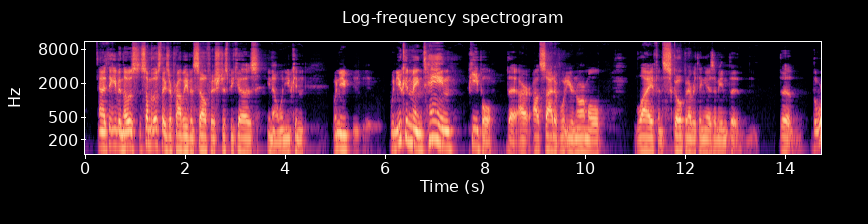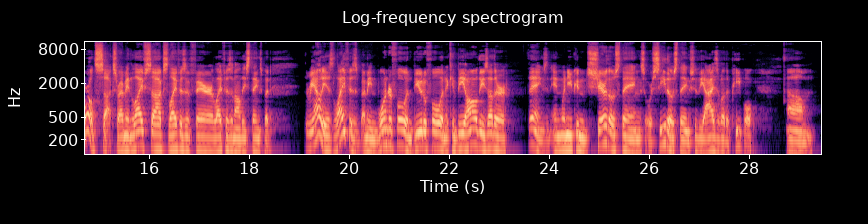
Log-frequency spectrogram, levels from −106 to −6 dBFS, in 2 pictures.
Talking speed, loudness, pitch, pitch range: 200 wpm, -22 LUFS, 110 Hz, 105-130 Hz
